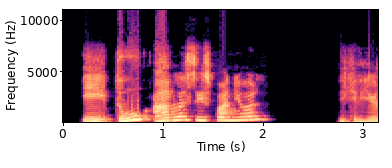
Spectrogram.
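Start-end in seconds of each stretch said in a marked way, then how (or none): 0.2-1.9 high, loud rising lilt on español. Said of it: "that little inflection on your voice".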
